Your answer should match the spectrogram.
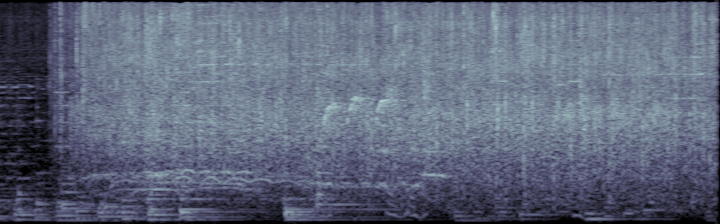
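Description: A live audience at an event about beer claps and cheers steadily for several seconds, a dense, loud wash of applause with some whoops, and a few low musical tones underneath.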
